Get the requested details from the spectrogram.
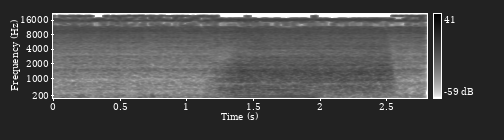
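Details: SST Lube Cube fogless coolant mister on a Tormach CNC mill, run at about 10 PSI air with a tiny bit of water: steady airy hiss with a brief low hum midway. It sprays evenly with no sputter or pulsing; normal.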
